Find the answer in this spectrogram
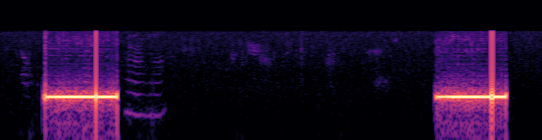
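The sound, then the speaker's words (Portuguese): A telephone line sounds while a call is being placed: two steady mid-pitched tones, each lasting about a second, separated by several seconds of silence. “a gente tá ligando.”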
